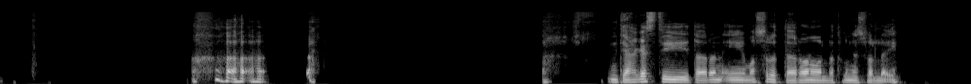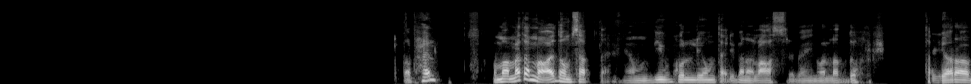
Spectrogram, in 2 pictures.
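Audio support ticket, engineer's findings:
Skip at 8.75 s, with the speech jumping slightly forward rather than pausing. No gap or silence, just a hard join. Likely a dropped buffer (overrun) in the capture path: the app didn't read the input in time, the hardware overwrote a block of samples, and the two sides spliced directly, losing a few milliseconds of audio.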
